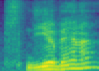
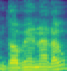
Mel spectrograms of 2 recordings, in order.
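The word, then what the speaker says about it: nirvana: 너베나 니어베나 너베나라고 보통 발음하는데 너베나 열반 해탈 이런 뜻이죠.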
